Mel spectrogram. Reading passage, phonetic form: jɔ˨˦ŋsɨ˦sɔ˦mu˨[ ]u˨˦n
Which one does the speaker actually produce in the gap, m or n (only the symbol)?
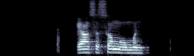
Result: m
